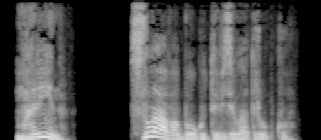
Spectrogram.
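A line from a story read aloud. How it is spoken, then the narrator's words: Exclaiming. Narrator (Russian): воскликнул Саймон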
